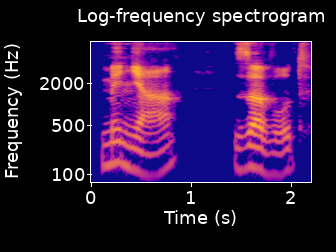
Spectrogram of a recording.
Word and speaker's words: Меня зовут: Minya zavut.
